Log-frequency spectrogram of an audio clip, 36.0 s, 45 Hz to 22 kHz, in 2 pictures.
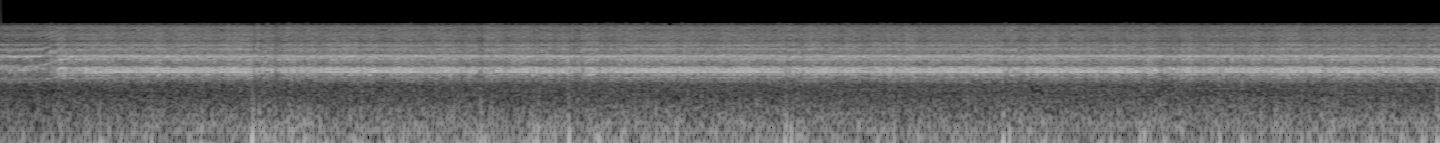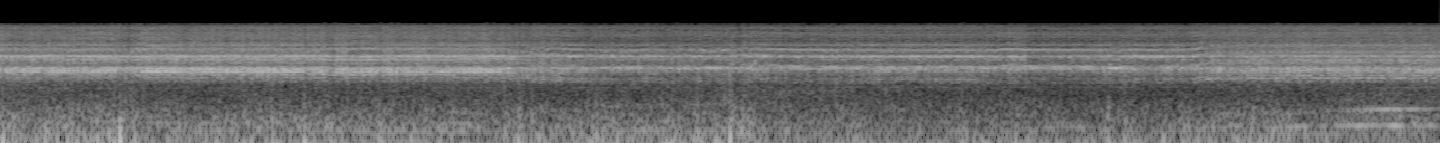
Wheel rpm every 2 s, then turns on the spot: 200, 230, 230, 230, 230, 230, 230, 240, 230, 230, 230, 230, 200, 160, 160, 160, 180, 200.
none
